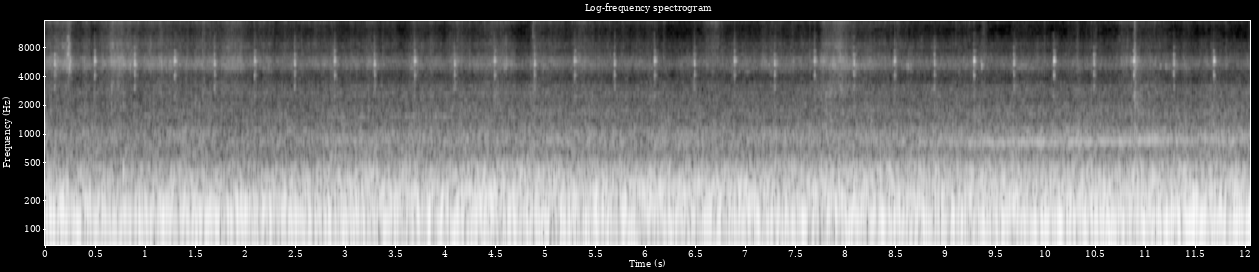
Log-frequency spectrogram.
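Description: Steady low rumble of a car driving on a snow-covered road, heard from inside the cabin: engine and tyre noise with the blizzard's wind against the car, and a faint regular ticking throughout.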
